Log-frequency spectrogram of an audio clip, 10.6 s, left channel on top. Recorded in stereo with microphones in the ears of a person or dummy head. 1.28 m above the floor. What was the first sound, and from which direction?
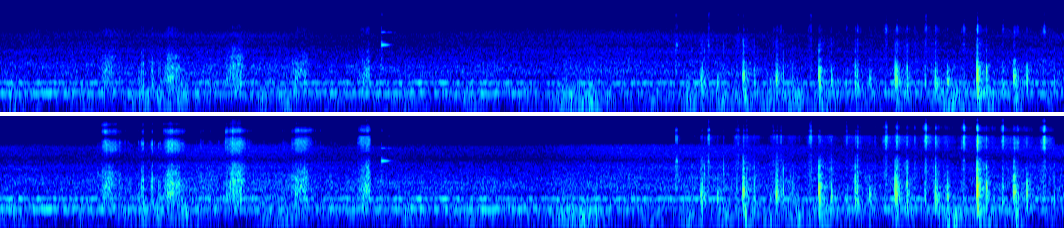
Footsteps, 65° right (ahead or behind).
